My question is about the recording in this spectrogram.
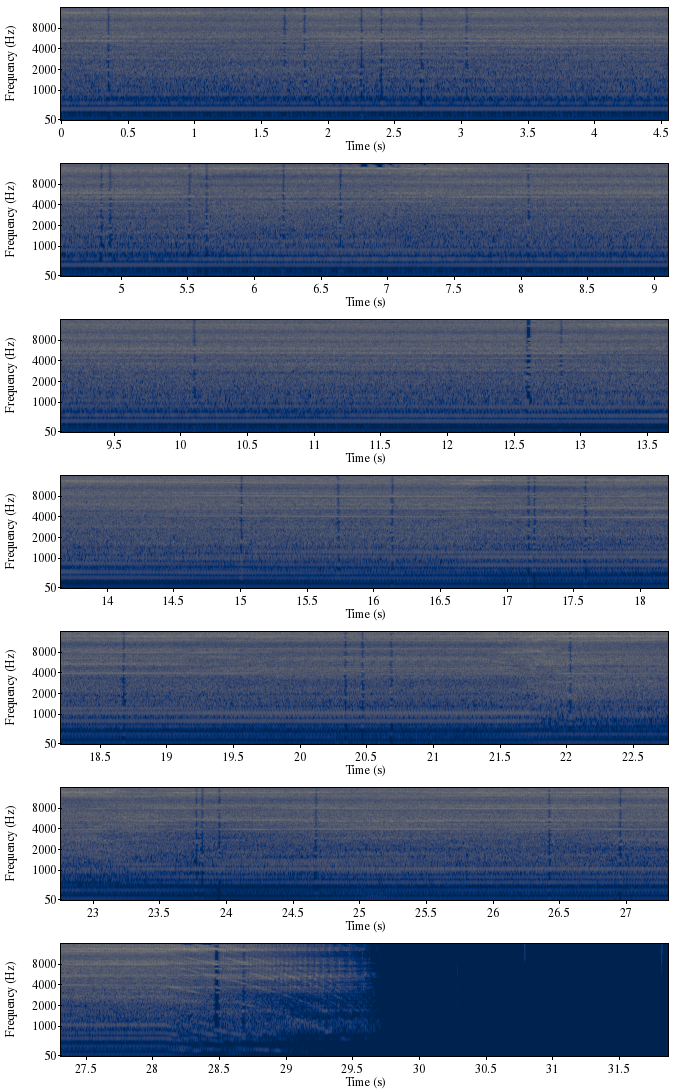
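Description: An electric motor driving a triplex plunger pump (a pressure-washer type pump) runs steadily with a whine, its pitch rising slightly about halfway through. Near the end it is switched off, and the pitch falls quickly as it winds down to a stop.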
